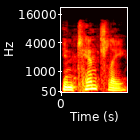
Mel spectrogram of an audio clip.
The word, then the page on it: intently: British English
